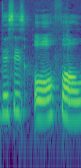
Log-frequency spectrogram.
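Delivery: ordinary delivery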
